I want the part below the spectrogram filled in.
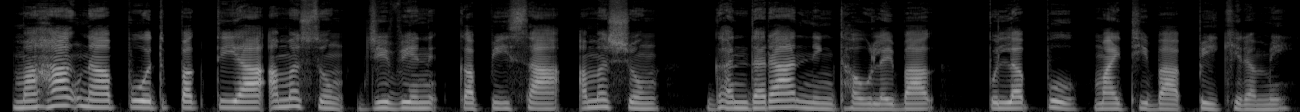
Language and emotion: Manipuri, neutral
